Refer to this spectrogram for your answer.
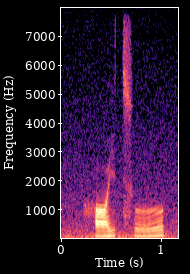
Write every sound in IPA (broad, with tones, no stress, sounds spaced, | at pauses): h ɔː˨˥ j t͡sʰ uː˨˥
